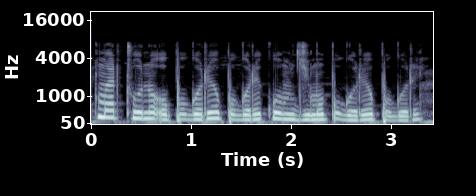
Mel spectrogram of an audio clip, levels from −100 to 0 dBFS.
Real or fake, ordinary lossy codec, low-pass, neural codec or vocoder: real; none; 7.2 kHz; none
